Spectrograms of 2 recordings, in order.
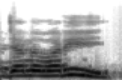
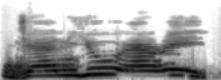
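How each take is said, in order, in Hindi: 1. शब्द के बीच में 'v' आवाज़ आती है। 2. शब्द के बीच में 'yu' आवाज़ आती है।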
